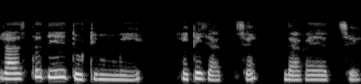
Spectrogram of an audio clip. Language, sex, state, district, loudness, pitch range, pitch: Bengali, male, West Bengal, North 24 Parganas, -19 LUFS, 215-270 Hz, 235 Hz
